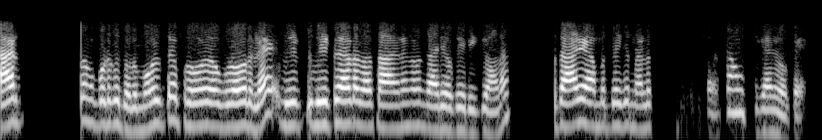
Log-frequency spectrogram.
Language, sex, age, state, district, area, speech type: Malayalam, male, 45-60, Kerala, Kottayam, rural, conversation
